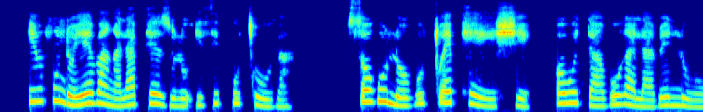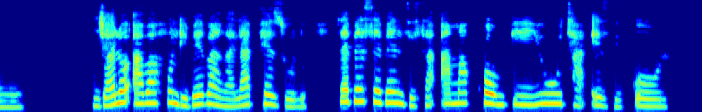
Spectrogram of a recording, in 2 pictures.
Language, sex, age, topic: North Ndebele, female, 18-24, education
